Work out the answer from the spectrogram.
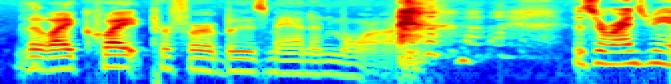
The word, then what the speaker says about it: Boozman: hip see in the senator Boozman is pronounced Bozeman and is pronounced Moran though I quite prefer a bluesman and Maura this reminds me of my childhood doctor whose name is dr.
